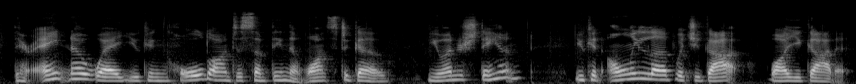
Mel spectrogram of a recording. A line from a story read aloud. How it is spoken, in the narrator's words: She whispered in my ear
